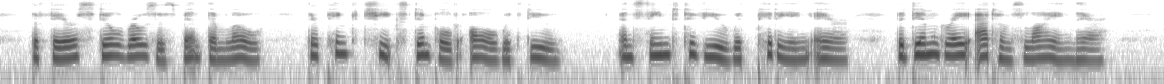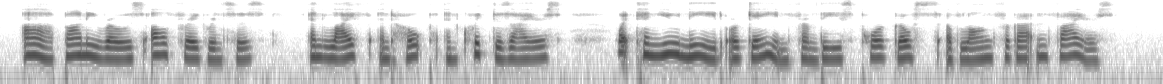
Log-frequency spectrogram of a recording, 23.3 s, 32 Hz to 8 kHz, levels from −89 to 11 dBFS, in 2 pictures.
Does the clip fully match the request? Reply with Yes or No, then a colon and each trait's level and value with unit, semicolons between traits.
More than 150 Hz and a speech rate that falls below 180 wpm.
Yes: medium, 185 Hz; slow, 135 wpm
